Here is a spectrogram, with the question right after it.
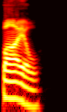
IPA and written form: baɪl (bile)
